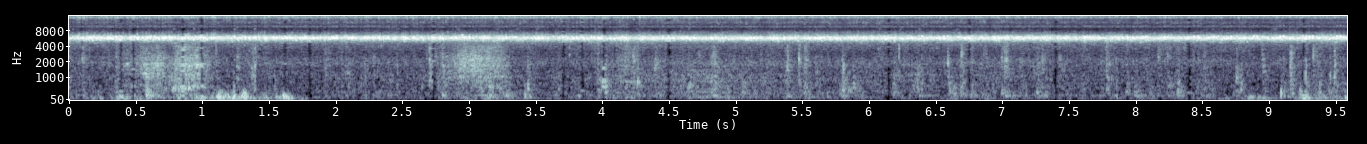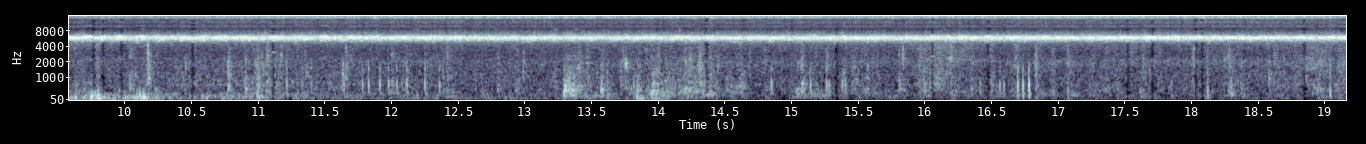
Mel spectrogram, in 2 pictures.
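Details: A mass of reared house crickets produces one unvarying piercing trill throughout, accompanied by occasional soft rustles and low bumps.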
